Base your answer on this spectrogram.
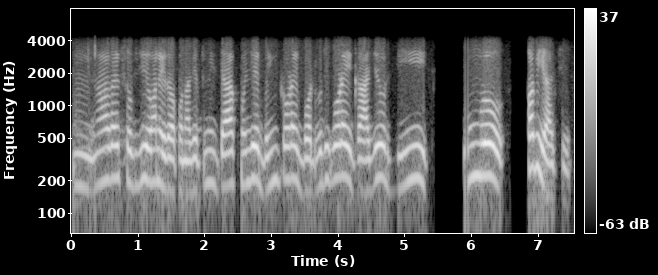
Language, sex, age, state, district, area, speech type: Bengali, female, 60+, West Bengal, Dakshin Dinajpur, rural, conversation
